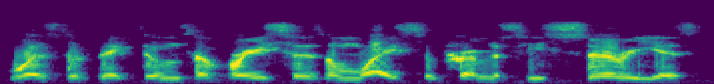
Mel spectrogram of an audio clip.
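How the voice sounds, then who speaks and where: A man's voice: sits low, fairly even intonation, measured pace, pushed and bright, husky. A man talking earnestly over a speakerphone call from his car, with frequent fillers and restarts. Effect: speakerphone call from a moving car. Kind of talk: casual discussion. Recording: dull, lo-fi car phone line.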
